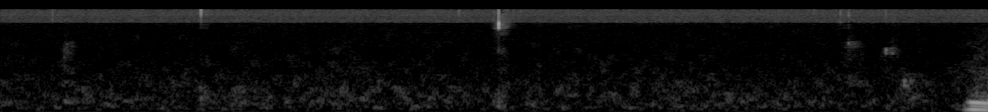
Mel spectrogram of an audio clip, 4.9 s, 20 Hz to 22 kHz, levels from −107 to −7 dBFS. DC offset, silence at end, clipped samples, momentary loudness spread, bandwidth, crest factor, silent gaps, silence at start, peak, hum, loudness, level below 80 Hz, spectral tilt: under 0.1%; 0 s; under 0.1%; 16 LU; 15.5 kHz; 42 dB; none; 0 s; -18 dBFS; none; -58 LUFS; under -90 dBFS; -4 dB/octave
